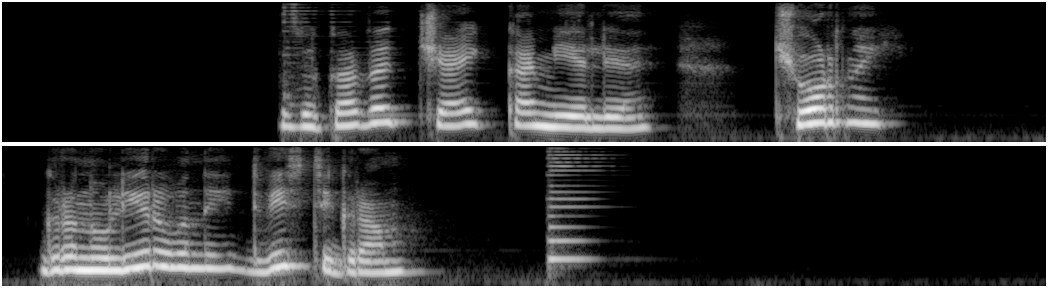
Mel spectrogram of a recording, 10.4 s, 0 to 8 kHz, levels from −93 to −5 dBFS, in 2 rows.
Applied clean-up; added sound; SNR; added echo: neural mask model DeepFilterNet 3.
